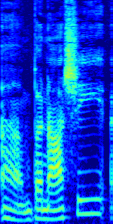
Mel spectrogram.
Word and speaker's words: Bonacci: The interview you just listened to is Paul Bonacci, is how I say his name, but it's B-O-N-A-C-C-I.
